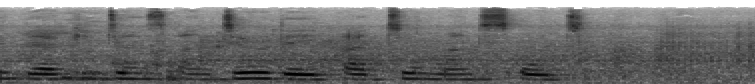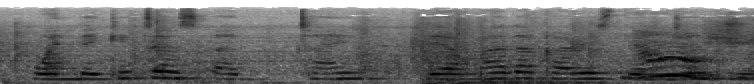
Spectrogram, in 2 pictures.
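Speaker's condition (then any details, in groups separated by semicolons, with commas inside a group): No condition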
